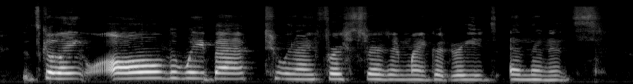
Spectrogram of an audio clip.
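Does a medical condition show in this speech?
Yes: cerebral palsy.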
